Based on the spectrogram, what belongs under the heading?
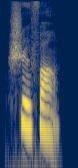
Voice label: "释放", Chinese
